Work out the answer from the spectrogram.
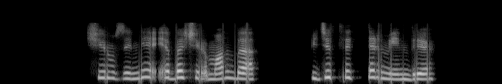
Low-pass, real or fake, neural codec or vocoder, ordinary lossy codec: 7.2 kHz; fake; codec, 24 kHz, 0.9 kbps, WavTokenizer, large speech release; MP3, 64 kbps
